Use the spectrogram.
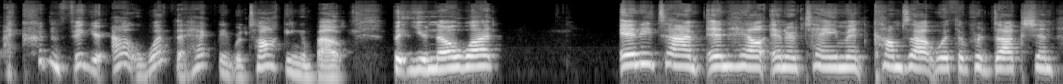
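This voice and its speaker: A woman moderator giving an informal, emphatic welcome address with deliberate phrasing. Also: mid-range voice, fairly bright tone. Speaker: moderator, executive director.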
